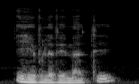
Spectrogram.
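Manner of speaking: plain reading voice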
